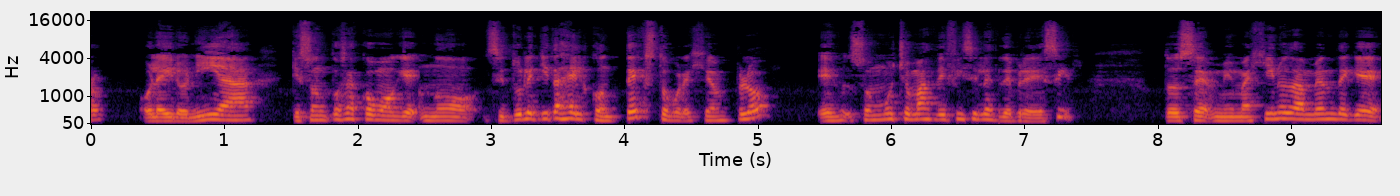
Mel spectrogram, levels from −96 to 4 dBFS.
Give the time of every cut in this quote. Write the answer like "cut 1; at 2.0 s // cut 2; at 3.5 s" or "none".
cut 1; at 2.5 s // cut 2; at 6.8 s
